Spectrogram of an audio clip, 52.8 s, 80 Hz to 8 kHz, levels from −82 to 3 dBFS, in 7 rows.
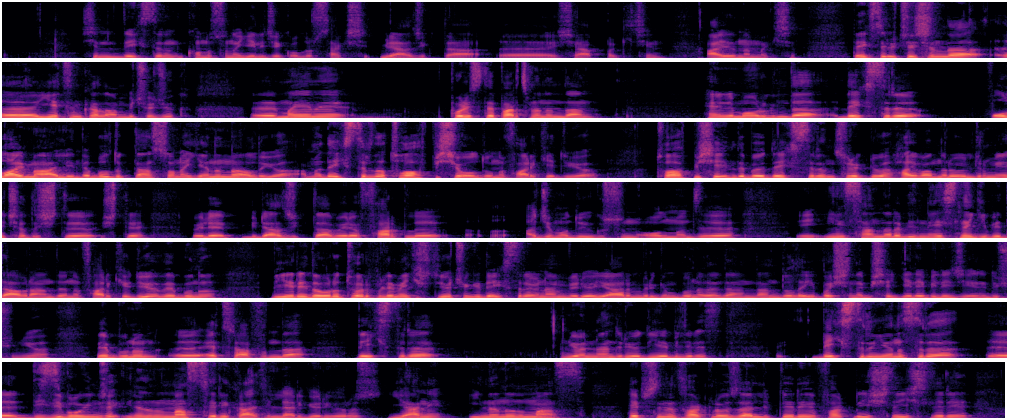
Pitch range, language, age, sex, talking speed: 115-150 Hz, Turkish, 20-39, male, 125 wpm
